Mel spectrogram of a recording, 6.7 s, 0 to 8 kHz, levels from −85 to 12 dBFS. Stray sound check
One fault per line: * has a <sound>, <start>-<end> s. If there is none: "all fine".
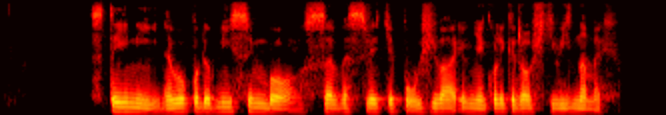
all fine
